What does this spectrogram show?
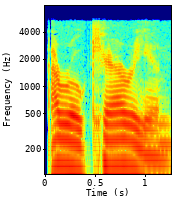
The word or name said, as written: araucarian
